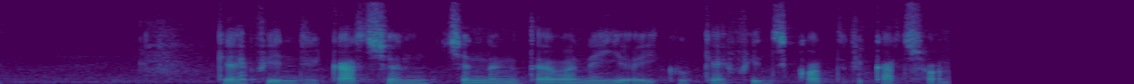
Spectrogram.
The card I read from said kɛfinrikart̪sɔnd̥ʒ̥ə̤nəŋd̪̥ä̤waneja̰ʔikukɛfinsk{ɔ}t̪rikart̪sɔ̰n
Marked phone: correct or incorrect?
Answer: correct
